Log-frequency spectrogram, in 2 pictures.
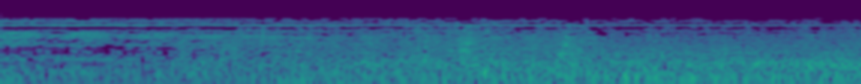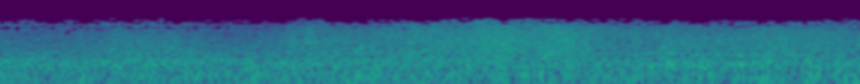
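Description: Steady rushing wash of ocean surf, a broad continuous roar that swells a bit louder near the end, with a faint whine running underneath and no voices.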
